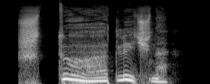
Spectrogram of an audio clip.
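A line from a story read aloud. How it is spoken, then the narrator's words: Exhausted, surrendering exhale. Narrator (Russian): выдохнул Гидеон, потерявший способность сопротивляться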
